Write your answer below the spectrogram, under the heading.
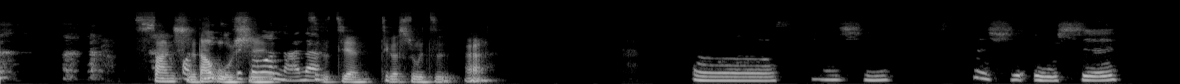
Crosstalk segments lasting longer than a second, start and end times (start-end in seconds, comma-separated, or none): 1.8-3.3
